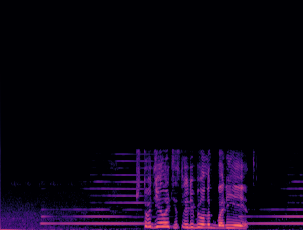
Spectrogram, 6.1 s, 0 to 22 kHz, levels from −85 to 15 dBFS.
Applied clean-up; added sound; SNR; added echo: classical method spectral subtraction.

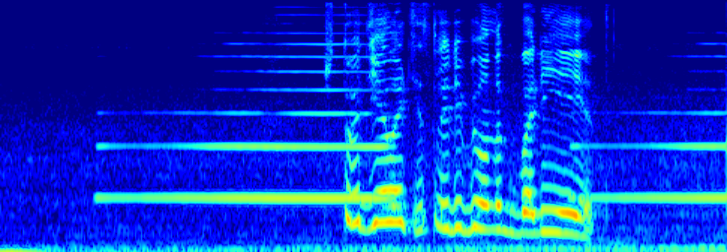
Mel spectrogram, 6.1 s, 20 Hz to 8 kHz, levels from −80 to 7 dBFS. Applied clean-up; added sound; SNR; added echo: none; Wind instrument, woodwind instrument; 7 dB; none.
